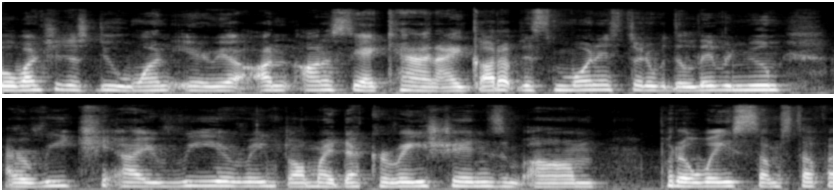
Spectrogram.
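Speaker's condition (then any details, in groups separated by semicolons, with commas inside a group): No condition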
